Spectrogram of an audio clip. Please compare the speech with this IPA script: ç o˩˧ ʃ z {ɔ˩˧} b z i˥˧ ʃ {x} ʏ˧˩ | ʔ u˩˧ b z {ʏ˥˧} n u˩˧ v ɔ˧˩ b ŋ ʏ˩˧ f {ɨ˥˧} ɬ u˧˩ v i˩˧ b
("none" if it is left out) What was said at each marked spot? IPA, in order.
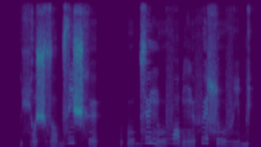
o˩˧, x, ʏ˥˧, ʏ˥˧

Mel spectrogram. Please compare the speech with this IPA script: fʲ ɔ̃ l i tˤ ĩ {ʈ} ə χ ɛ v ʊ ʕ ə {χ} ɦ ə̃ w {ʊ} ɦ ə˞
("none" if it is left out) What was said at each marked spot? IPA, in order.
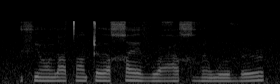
ʈ, χ, ʊ

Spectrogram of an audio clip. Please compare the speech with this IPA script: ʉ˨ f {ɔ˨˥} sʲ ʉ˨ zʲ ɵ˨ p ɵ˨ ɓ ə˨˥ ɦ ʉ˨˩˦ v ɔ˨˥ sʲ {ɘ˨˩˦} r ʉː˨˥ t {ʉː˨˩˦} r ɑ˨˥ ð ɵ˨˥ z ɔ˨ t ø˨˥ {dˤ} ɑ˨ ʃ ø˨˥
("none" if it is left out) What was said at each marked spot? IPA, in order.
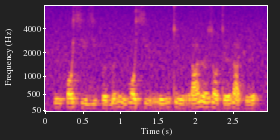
ɔ˨˥, ʉ˨˩˦, ʉː˨, ð

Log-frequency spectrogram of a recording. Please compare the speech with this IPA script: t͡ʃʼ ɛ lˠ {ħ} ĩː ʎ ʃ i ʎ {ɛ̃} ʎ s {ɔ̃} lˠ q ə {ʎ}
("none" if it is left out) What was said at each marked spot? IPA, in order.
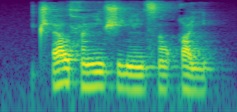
ħ, ɛ̃, ə̃, ʎ

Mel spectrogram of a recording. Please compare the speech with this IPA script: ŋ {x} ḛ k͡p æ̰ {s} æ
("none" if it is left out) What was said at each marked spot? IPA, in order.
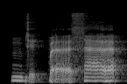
ɡ, s

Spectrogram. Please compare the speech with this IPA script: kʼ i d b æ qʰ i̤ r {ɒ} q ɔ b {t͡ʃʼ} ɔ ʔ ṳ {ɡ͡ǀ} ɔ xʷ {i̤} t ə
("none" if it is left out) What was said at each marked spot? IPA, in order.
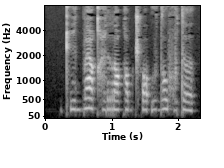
ɒ, t͡ʃʼ, d̪, i̤

